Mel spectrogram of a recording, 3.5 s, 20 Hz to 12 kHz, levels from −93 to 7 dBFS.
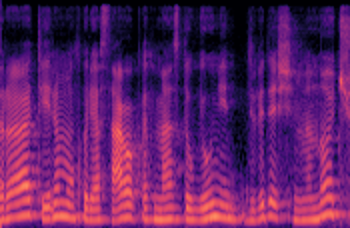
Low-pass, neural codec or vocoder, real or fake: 10.8 kHz; autoencoder, 48 kHz, 32 numbers a frame, DAC-VAE, trained on Japanese speech; fake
